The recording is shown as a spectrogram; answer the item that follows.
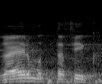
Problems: background sounds at intervals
